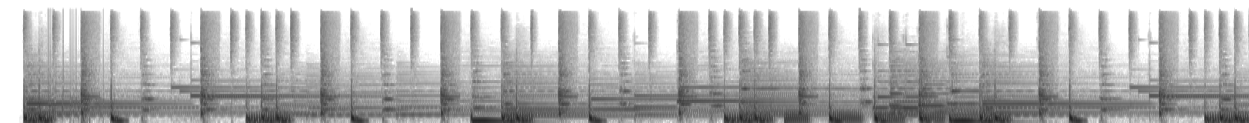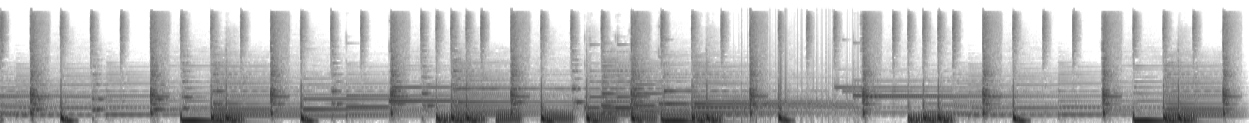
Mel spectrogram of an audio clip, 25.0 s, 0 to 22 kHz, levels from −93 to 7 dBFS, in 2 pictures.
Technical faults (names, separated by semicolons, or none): processor overload crackle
